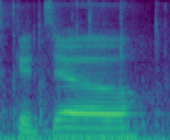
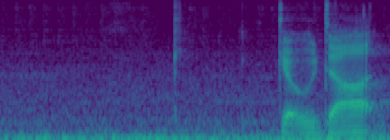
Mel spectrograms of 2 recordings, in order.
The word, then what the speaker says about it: Godot: scene is always nice go dot absolutely not calling a godot is wrong but i i can understand why you would call it that it's a french term just like when you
